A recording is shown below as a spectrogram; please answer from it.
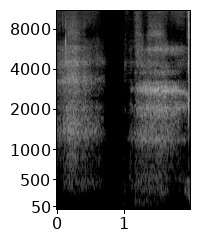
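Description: A person breathing faintly: a short breath at the start, then a longer one about a second later, just before speech begins.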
